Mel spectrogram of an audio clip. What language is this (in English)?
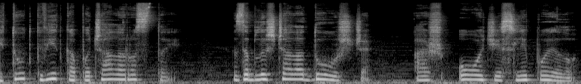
Ukrainian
